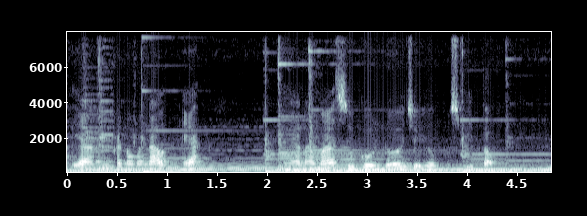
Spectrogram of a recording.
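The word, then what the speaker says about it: Soegondo Djojopoespito: fenomenal ya dengan nama Sugondo Joyo Puspito. Ya, seperti ini menggunakan ejaan lama ya. Jadi O dan E di sini dibacanya U ya.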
